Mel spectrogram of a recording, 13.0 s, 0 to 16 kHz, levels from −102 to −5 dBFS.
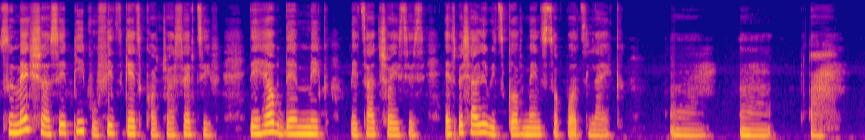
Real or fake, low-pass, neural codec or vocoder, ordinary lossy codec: real; 14.4 kHz; none; none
